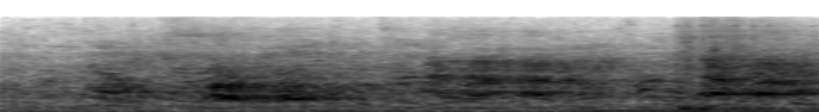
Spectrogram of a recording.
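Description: A dog barking a few times, over people's voices.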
